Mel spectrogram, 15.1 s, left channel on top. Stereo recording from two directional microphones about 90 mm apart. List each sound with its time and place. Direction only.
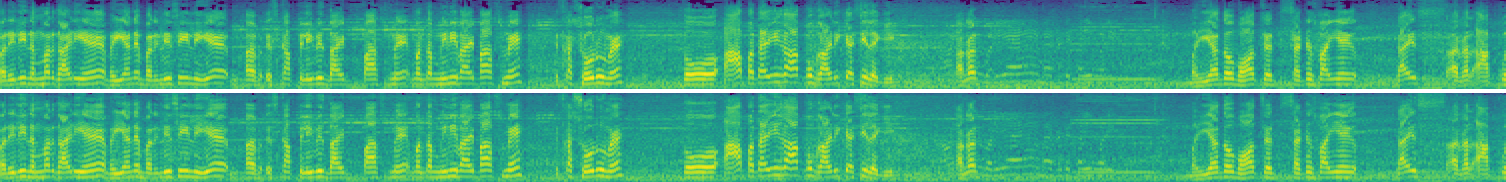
0.0 s speech: centre (ahead or behind)
5.9 s speech: 20° right (ahead or behind)
6.8 s speech: centre (ahead or behind)
7.1 s speech: 15° right (ahead or behind)
11.9 s speech: 25° right (ahead or behind)
12.9 s speech: centre (ahead or behind)
13.4 s speech: 15° right (ahead or behind)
